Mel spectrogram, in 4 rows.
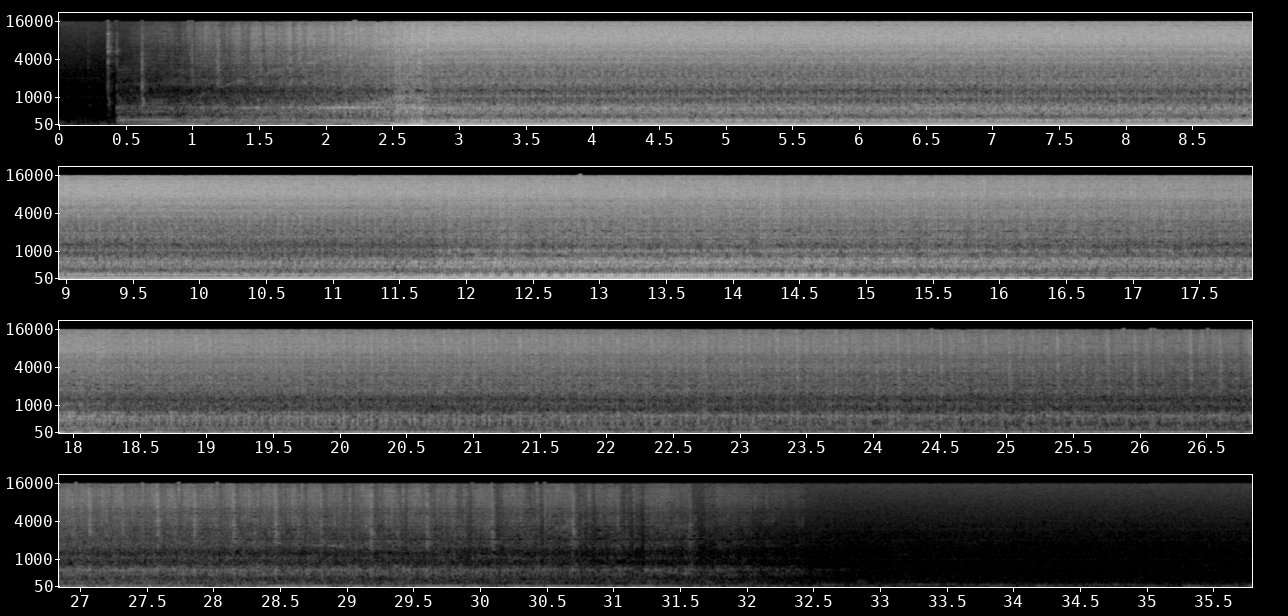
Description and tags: mrecord14 sanding belt edit
A Grinder running and shutting down.
belt, grinder, sanding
